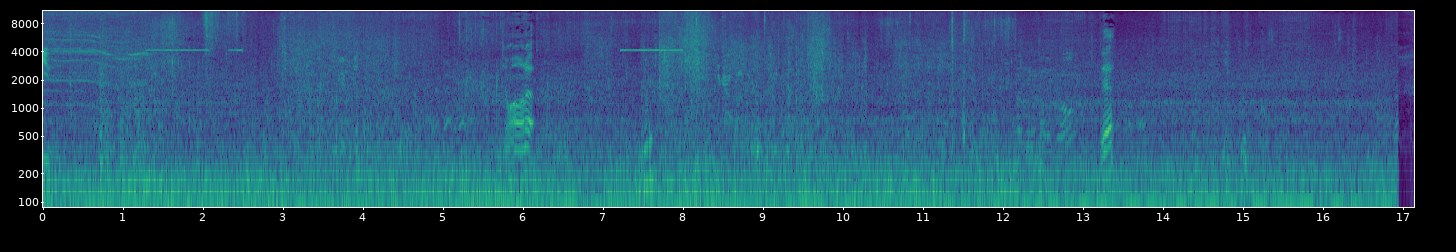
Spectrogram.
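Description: Steady low rumble of the sportfishing boat's diesel engines running, with wind on the microphone and a couple of short shouts about 6 and 13 seconds in.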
